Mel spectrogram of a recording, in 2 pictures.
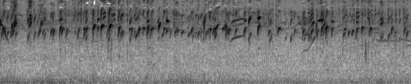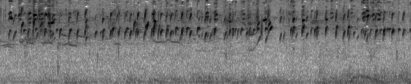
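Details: Goldfinch melody meant for training songbirds: a continuous, rapid chatter of tinkling notes and short trills, slightly quieter in the middle, then lively again toward the end.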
